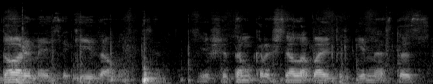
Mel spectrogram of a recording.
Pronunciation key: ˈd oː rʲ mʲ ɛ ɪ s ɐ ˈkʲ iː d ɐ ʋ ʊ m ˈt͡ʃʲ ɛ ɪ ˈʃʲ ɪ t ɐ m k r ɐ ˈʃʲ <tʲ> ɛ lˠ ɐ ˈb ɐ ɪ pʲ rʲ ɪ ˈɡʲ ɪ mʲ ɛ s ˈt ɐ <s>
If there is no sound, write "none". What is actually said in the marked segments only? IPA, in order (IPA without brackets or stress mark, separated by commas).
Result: tʲ, s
